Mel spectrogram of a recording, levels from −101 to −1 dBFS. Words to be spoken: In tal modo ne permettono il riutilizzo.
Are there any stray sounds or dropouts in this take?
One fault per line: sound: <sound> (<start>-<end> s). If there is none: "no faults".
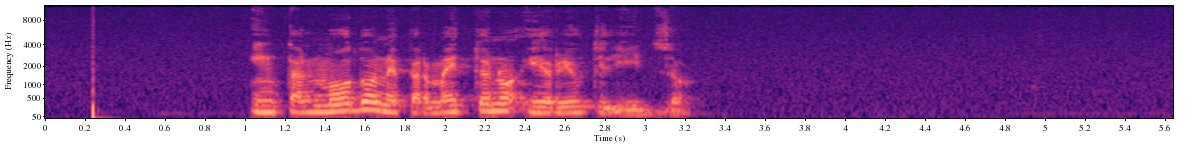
no faults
